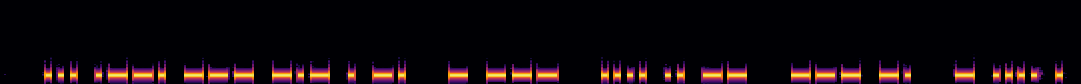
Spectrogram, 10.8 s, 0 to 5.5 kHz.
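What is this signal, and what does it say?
Morse code, heard as a keyed tone, about 19 wpm, 600 Hz. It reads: SPOKEN TO HIM ON THE
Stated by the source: Morse code at 19 wpm from CW med Gnister, reading Ken Follett's novel Never in English.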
